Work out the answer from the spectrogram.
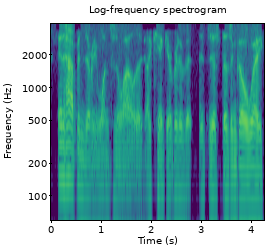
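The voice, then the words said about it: Hoarse voice. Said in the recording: “I'm very hoarse today.”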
